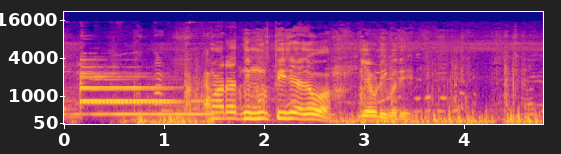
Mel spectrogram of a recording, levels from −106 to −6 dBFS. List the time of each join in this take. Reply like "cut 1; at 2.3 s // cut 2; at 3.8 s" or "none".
cut 1; at 1.5 s

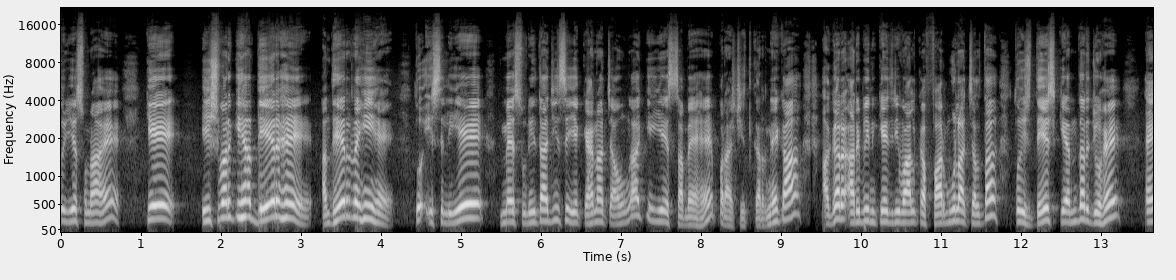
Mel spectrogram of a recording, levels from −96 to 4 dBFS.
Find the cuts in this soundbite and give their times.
cut 1; at 9.4 s

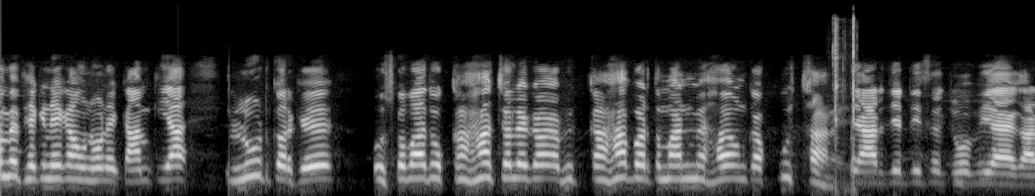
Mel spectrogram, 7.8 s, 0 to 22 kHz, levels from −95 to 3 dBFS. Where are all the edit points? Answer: cut 1; at 1.7 s // cut 2; at 6.4 s

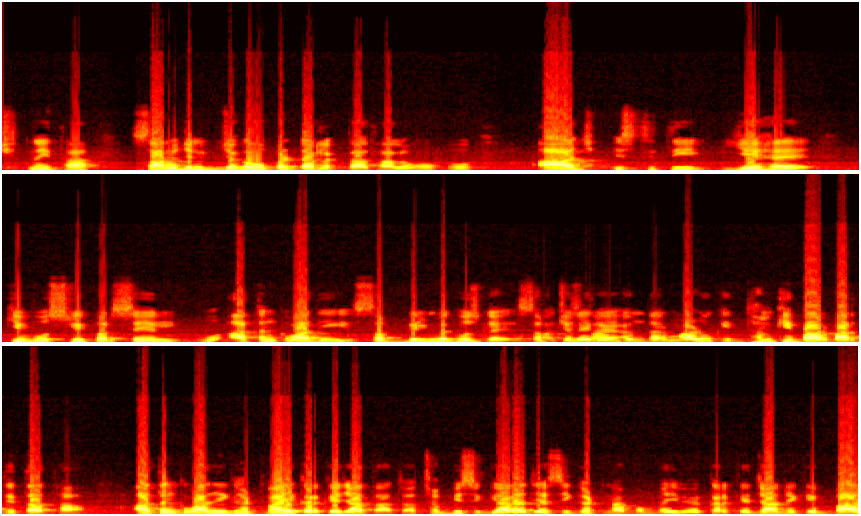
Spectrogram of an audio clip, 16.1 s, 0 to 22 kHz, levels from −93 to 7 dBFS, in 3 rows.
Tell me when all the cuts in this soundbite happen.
cut 1; at 9.3 s

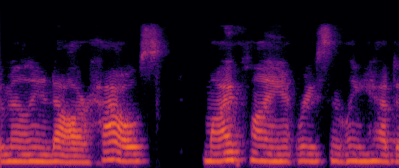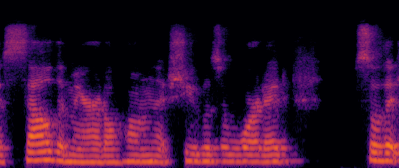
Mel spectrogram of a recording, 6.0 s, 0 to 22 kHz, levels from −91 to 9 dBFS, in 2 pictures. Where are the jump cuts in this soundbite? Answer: none

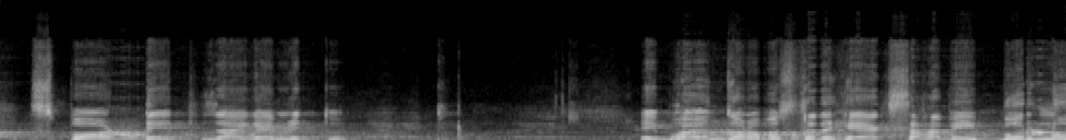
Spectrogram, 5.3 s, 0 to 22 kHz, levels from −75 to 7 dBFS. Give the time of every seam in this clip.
none

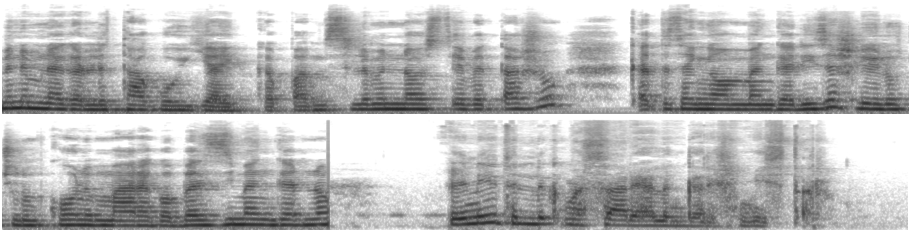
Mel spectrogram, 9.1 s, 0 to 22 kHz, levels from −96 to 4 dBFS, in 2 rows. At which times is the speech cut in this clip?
cut 1; at 6.2 s

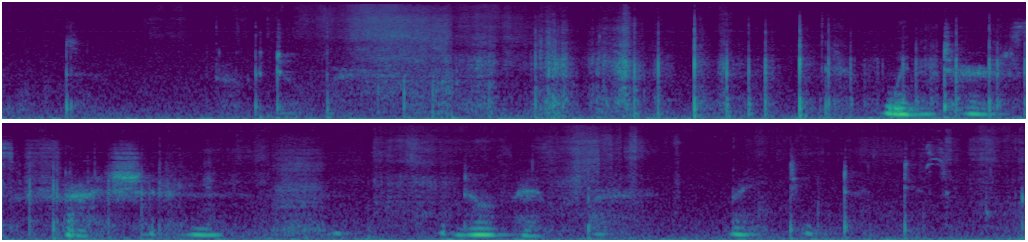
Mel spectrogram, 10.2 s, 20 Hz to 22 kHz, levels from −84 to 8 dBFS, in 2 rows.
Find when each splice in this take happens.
none

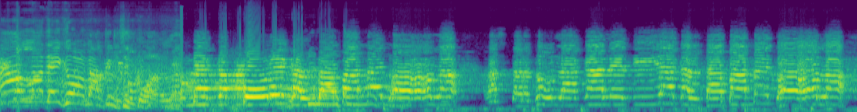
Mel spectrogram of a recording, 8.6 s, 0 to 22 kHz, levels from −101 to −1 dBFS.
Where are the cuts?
cut 1; at 1.9 s

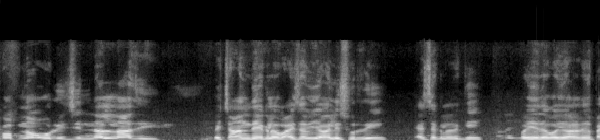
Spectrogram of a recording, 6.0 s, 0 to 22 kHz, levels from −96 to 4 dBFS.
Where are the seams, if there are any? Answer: none

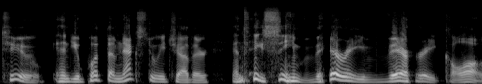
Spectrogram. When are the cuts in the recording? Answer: none

